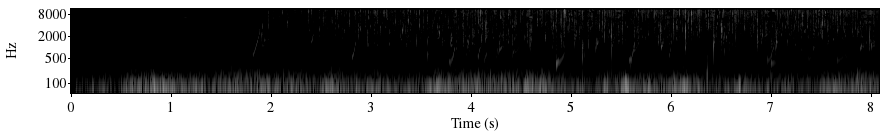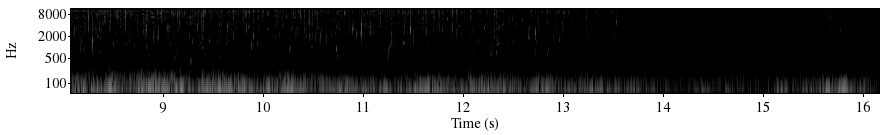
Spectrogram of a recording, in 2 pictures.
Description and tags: On a beach. Aircraft flying over. Recoded with a Zoom H4n and external directional microphone.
